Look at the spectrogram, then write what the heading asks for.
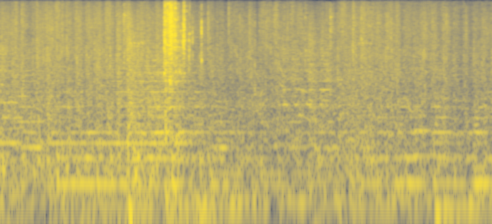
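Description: Tommy gun fire in the Mafia video game: a dense, steady clatter of automatic shots with a sharper burst partway through, set against continuous game noise.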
